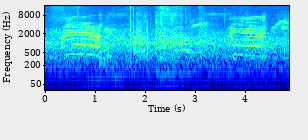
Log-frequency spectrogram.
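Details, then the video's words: A 10-year-old stray cat, which followed its carer after she moved, meows while a grandmother talks with it: two drawn-out, harmonic-rich meows about three seconds apart, with a few clicks and soft handling sounds between them. "10살 길고양이와 대화하는 할머니를 보셨나요? Did you see the grandmother who talks to the 10-year-old straycat?"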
